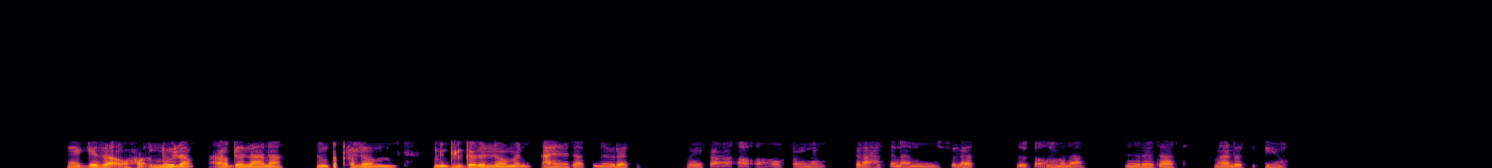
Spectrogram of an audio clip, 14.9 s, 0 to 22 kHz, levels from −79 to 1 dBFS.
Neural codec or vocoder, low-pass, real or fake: codec, 44.1 kHz, 3.4 kbps, Pupu-Codec; 3.6 kHz; fake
